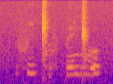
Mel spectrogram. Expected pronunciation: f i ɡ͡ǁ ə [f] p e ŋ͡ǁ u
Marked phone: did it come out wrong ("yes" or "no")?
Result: no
